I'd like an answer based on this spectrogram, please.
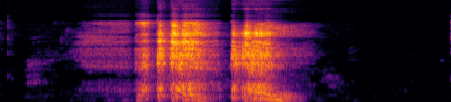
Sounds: Throat clearing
